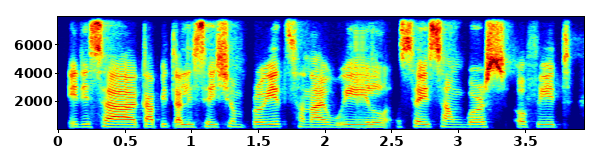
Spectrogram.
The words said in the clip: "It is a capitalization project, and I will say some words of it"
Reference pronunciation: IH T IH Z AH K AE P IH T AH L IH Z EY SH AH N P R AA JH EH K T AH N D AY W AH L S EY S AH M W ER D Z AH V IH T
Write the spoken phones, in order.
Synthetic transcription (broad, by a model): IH T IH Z AH K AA P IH T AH L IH S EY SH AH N P R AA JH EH K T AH N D AY W AH L S EY S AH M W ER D S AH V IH T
